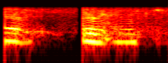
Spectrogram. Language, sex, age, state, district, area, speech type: Tamil, female, 18-30, Tamil Nadu, Pudukkottai, rural, conversation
